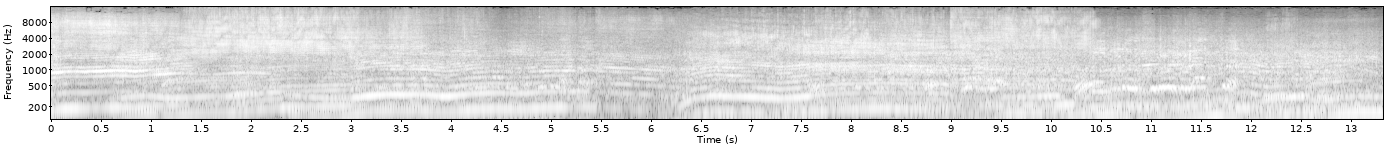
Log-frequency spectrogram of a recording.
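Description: Rally car engines roar and rev hard as the cars race past.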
